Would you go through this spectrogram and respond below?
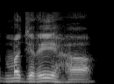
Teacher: جی جی امالہ، امالہ کے معنی جھکانا، یعنی الف کو یا کی طرف اور اس سے پہلے زبر کو زیر کی طرف جھکانا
